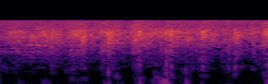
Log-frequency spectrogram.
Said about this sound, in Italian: Bel applauso per Otar, che se lo merita.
